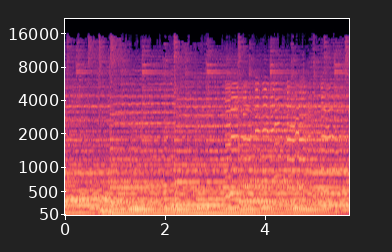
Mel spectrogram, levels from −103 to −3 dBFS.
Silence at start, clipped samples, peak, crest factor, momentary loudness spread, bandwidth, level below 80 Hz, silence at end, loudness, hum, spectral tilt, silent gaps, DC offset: 0 s; under 0.1%; -4 dBFS; 12 dB; 2 LU; 16 kHz; -28 dBFS; 0 s; -18 LUFS; none; -5.5 dB/octave; none; under 0.1%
